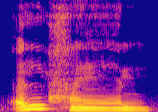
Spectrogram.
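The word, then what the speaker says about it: ألحان: I mean that if I want to spell the word, I'll say this word, I'll pronounce it alhan. Alhan. Spell it alif, lam, ha, alif, and noon. Alhan means melodies, and it's noun.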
